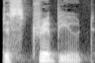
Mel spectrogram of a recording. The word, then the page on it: distribute: American English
